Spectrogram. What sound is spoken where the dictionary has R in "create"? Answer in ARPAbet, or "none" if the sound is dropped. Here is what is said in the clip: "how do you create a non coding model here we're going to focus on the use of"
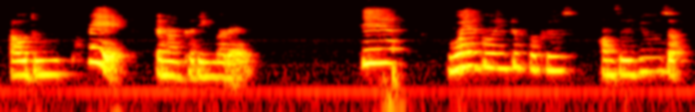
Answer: W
